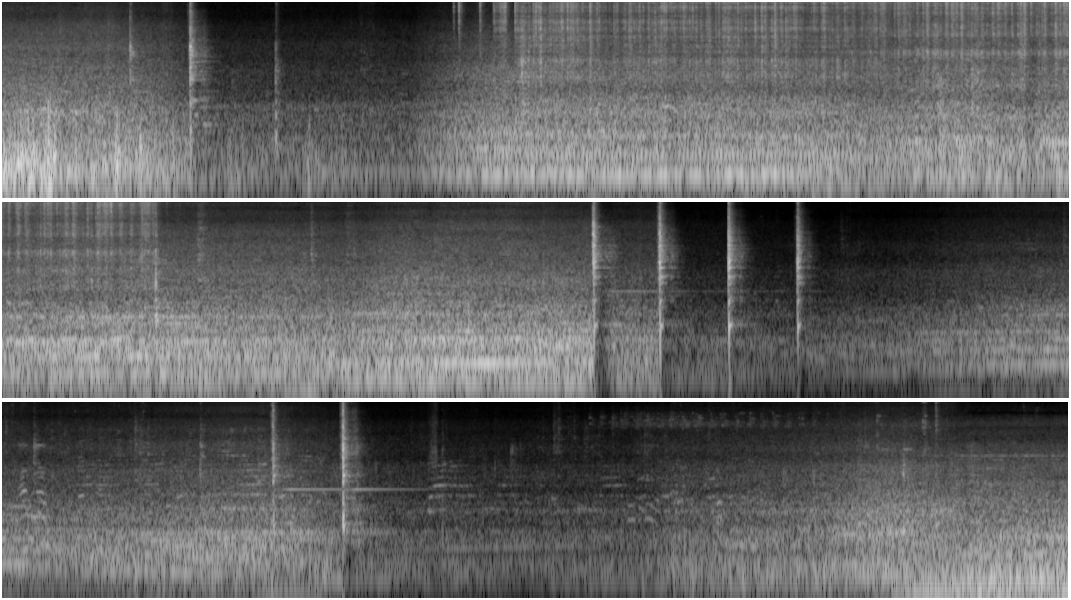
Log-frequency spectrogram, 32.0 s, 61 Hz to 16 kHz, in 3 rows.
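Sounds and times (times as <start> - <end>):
harsh metalworking noise: 4.2 - 14.9.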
